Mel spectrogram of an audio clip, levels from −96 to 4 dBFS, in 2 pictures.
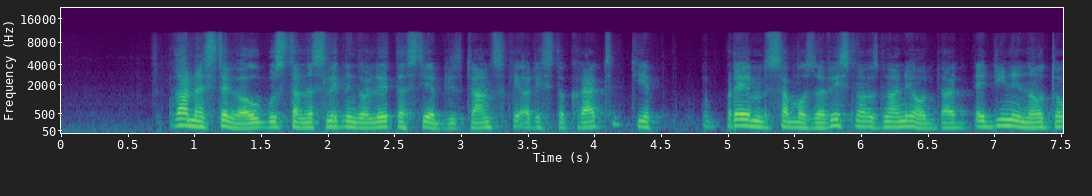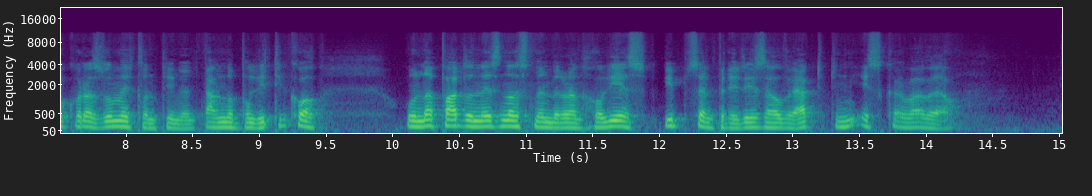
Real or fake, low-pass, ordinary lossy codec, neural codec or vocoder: fake; 10.8 kHz; none; codec, 16 kHz in and 24 kHz out, 0.6 kbps, FocalCodec, streaming, 4096 codes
